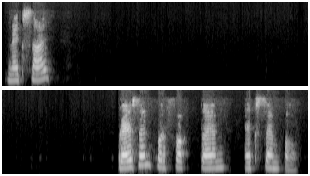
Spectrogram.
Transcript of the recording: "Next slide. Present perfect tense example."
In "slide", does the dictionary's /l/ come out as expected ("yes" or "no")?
no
